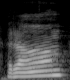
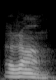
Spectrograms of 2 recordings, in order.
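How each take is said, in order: First: The name is shouted very loudly. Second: The name is called more loudly.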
